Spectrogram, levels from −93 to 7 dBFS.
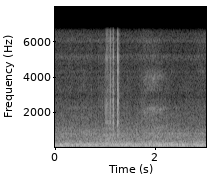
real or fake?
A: fake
